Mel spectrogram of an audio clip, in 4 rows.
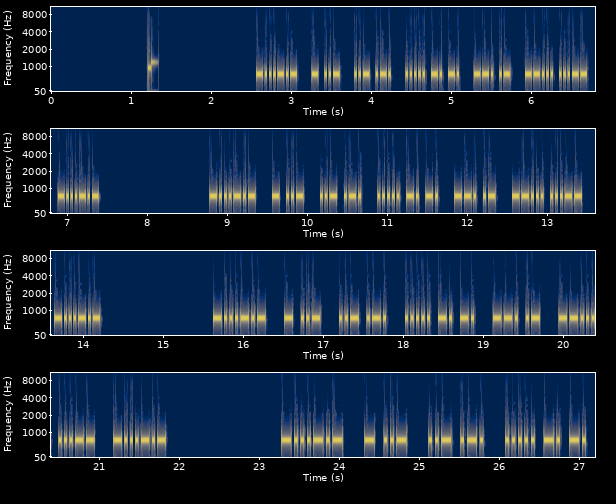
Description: Morse code, heard as a keyed tone, about 40 wpm, 700 Hz. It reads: <BK> TU UR 5NN GA 73 <BK> <BK> TU UR 5NN GA 73 <BK> <BK> TU UR 5NN GA 73 <BK> <BK> TU UR 5NN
